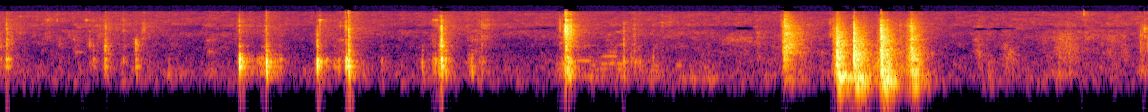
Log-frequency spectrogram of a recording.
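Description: Scattered plastic clicks and knocks as a hand-held red plastic data acquisition box with cable connectors plugged in is handled, then a louder run of knocks about six seconds in as the box is set down on the tabletop.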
